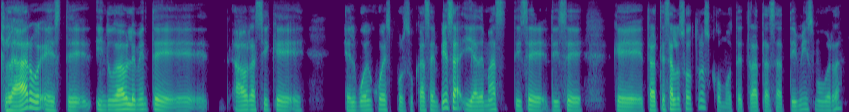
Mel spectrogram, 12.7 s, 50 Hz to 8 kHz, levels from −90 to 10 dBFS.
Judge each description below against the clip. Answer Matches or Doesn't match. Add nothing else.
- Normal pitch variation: Matches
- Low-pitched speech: Matches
